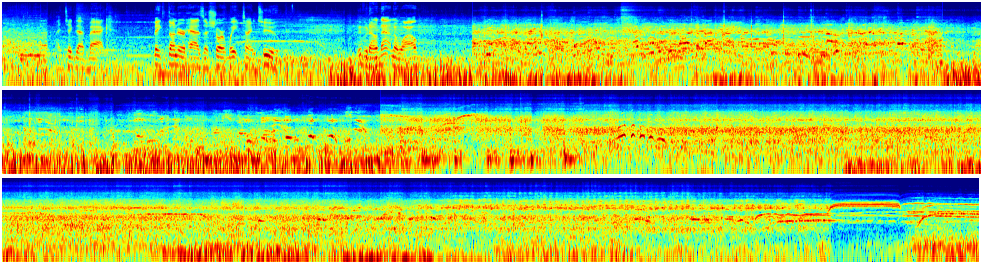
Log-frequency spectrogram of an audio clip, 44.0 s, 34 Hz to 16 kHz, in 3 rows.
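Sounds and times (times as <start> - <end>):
roller coaster rumble and clatter: 0.0 - 44.0.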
